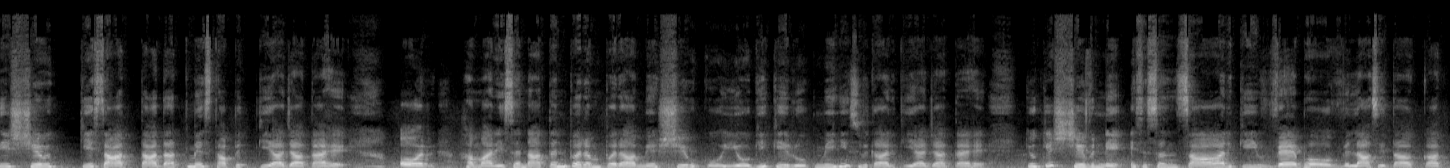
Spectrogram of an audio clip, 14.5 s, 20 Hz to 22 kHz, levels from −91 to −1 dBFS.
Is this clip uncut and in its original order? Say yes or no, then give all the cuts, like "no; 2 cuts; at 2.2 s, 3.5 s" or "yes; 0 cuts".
yes; 0 cuts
